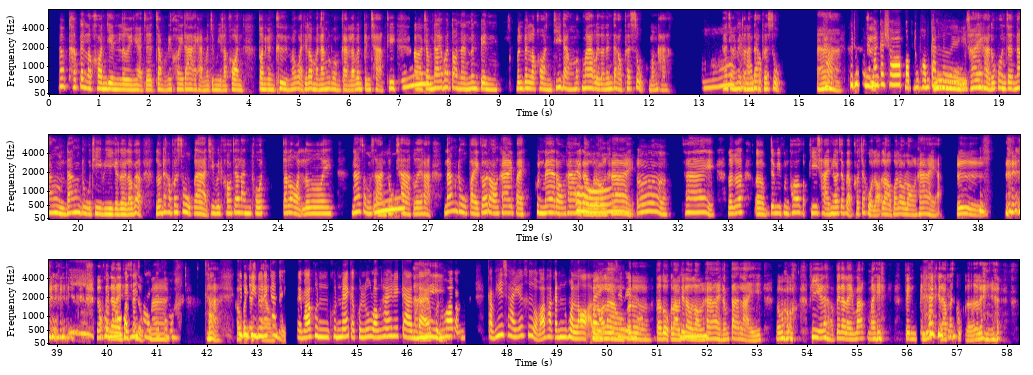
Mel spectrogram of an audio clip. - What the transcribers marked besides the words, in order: chuckle; laughing while speaking: "พอ"; laughing while speaking: "มากไหม ?"; chuckle; laughing while speaking: "อะไรอย่างเงี้ย"
- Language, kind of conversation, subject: Thai, podcast, บรรยากาศตอนนั่งดูละครช่วงเย็นกับครอบครัวที่บ้านเป็นยังไงบ้าง?
- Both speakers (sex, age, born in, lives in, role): female, 35-39, Thailand, Thailand, host; female, 45-49, Thailand, Thailand, guest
